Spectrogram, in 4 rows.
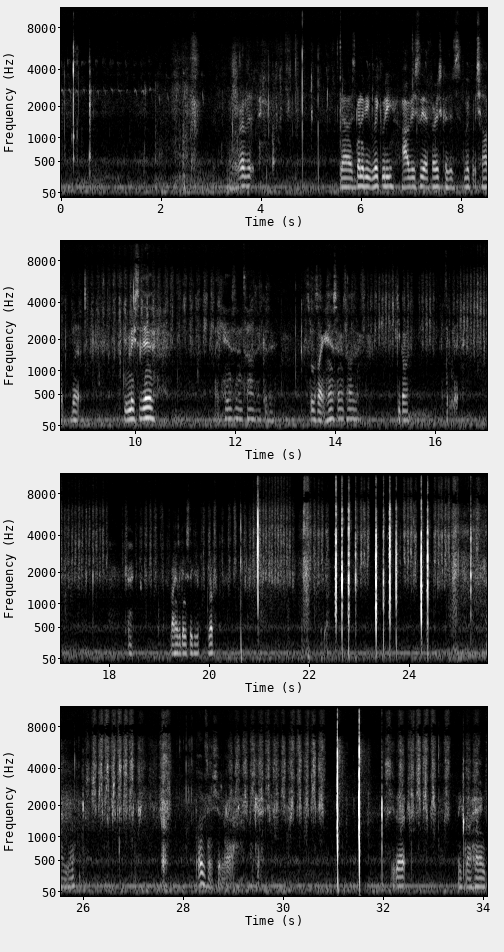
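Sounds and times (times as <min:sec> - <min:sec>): hands rubbing wet chalk: 0:03.4 - 0:06.2, 0:08.0 - 0:34.0.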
